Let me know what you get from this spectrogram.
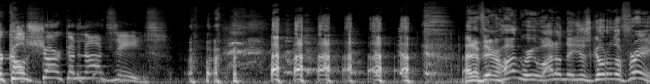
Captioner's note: laugh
